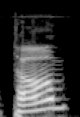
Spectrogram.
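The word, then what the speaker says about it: thumb: तो यहां पर कॉम बम एंड थंब डम। ठीक है? ऐसे एम के बाद अगर बी आता है तो बी को हमें क्या करना है? साइलेंट करना है।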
